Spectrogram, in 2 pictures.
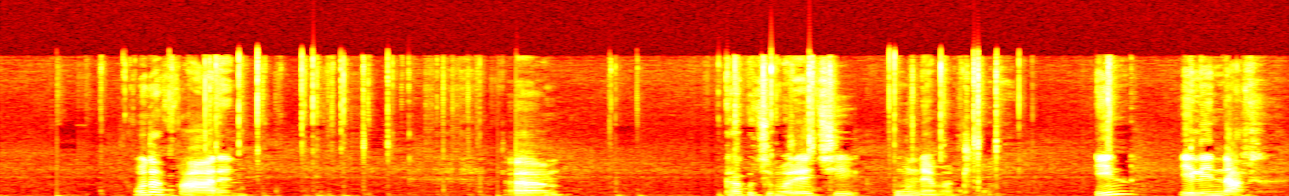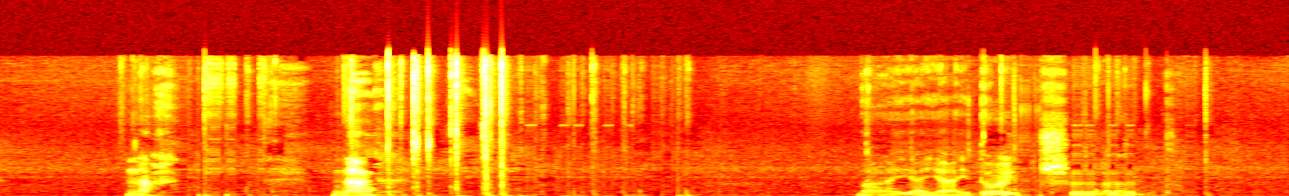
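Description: A young woman speaks calmly over an online call, in short phrases with pauses.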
